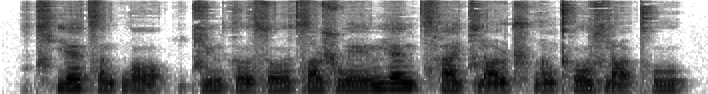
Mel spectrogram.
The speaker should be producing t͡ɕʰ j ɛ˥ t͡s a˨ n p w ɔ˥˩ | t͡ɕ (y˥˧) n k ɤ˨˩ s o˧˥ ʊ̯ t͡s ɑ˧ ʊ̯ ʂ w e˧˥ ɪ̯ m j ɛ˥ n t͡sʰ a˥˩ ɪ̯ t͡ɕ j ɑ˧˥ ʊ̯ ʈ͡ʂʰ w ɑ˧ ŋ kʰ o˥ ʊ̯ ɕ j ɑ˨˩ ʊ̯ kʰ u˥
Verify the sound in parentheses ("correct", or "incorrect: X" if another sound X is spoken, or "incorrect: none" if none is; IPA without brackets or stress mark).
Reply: incorrect: y˧˥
